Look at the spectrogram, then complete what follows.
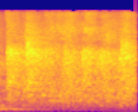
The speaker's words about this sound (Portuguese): Aleluia. Dê uma salva de palmas para Jesus, irmão.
